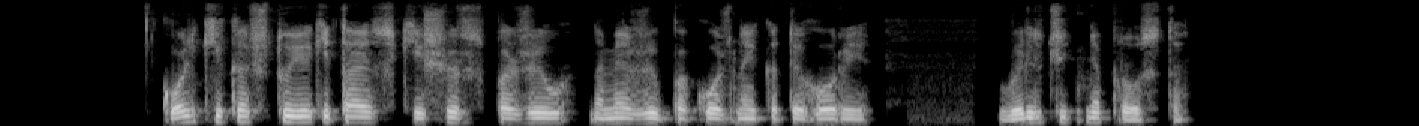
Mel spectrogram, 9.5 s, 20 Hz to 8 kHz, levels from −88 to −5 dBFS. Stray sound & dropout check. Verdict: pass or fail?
pass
